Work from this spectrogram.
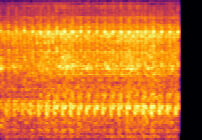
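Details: Toyota Tamaraw FX petrol engine that had cranked without starting, now running after the battery was charged and power was restored to the ignition coil: steady idle with light, even ticking and no misses; normal idle.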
